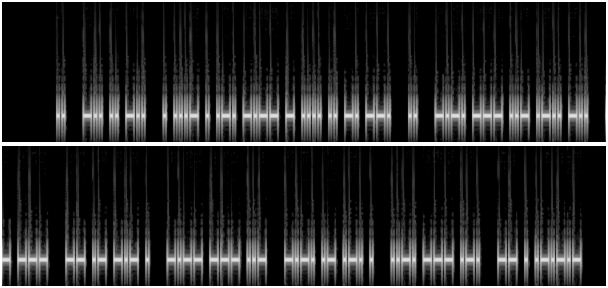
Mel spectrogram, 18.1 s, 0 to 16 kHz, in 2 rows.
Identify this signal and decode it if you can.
Morse code, heard as a keyed tone, about 30 wpm, 700 Hz. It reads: I DID EVERYTHING I COULD TO MAKE YOU CARE FOR ME.
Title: Sentences from Top 1000 Words - Review Part 1 - 30wpm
